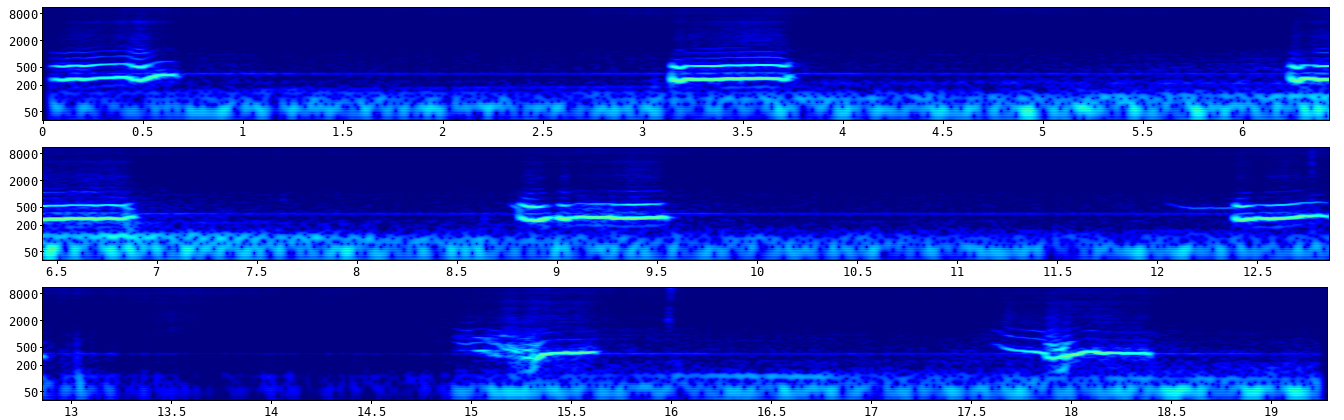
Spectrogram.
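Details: A sleeping cat snoring: nasal, buzzy snores with a wavering tone, repeated roughly every three seconds, six or seven in all, over a low steady background hum.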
